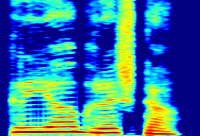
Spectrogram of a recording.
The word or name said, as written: ಕ್ರಿಯಾಭ್ರಷ್ಟ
